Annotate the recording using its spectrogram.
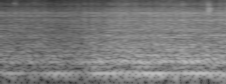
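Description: York rooftop HVAC unit running, its compressors and condenser fans making a steady low hum under an even rush of air.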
